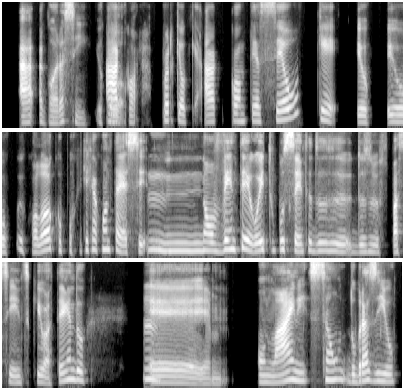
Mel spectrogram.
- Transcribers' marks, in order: none
- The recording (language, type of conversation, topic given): Portuguese, podcast, Quais limites você estabelece para receber mensagens de trabalho fora do expediente?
